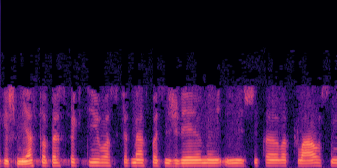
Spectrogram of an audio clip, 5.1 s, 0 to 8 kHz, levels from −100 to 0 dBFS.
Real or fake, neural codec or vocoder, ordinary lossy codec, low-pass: real; none; MP3, 24 kbps; 7.2 kHz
